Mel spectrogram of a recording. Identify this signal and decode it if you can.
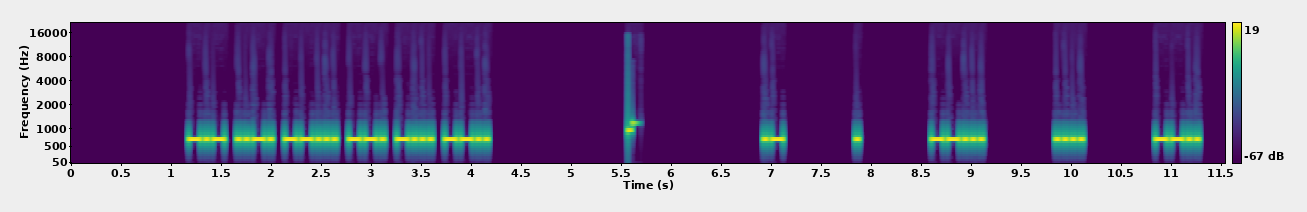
Morse code, heard as a keyed tone, about 30 wpm, spaced as for 16 wpm, 700 Hz. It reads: KF7GBZ AE7HZ
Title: USA Call Signs - 6x Character Spacing - 30wpm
